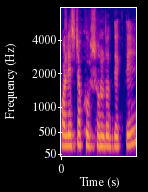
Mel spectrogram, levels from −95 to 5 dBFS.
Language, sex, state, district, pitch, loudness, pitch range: Bengali, female, West Bengal, Jalpaiguri, 220 Hz, -20 LUFS, 210-225 Hz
